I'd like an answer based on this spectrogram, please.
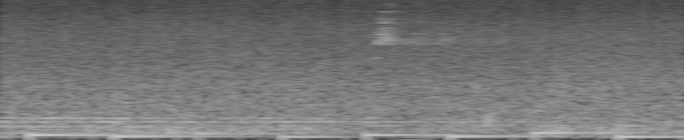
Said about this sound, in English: Now you see yourself hovering above a waterfall. Watch the river flow and move. As the roar of the water fills your ears, place yourself on the edge of that flowing water.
